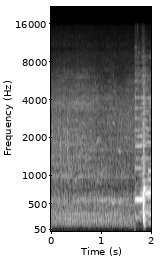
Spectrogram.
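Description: A low, even outdoor background, then, about a second and a half in, Cambodian traditional music starts abruptly: a small string band with a bowed two-string fiddle and plucked strings.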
